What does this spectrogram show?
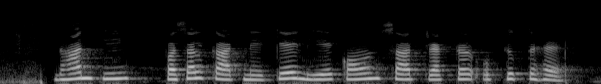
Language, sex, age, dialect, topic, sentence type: Hindi, female, 18-24, Awadhi Bundeli, agriculture, question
